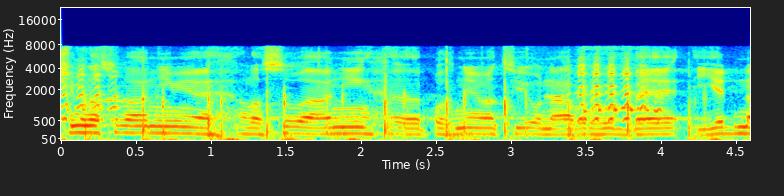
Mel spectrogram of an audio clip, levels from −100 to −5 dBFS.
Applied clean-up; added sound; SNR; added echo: none; Run + Livestock, farm animals, working animals; 3 dB; none.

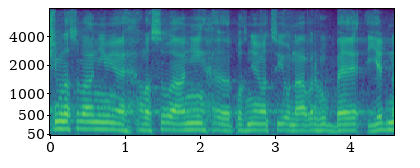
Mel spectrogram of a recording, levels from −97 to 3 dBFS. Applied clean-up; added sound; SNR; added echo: none; none; none; none.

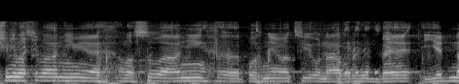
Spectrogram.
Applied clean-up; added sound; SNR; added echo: neural mask model Resemble Enhance denoiser.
